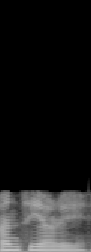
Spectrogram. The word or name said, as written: unciary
